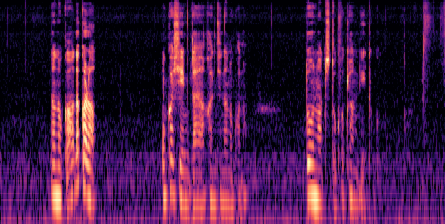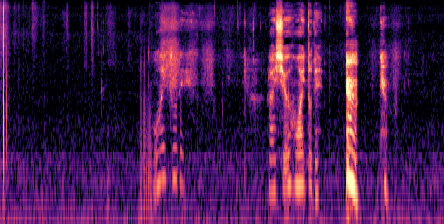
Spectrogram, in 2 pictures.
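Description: A young woman speaks softly and close up, in short bursts.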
